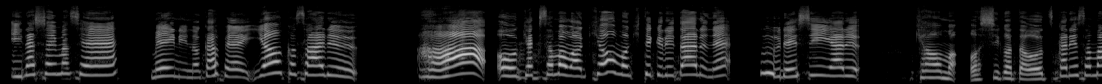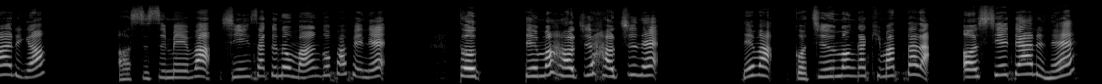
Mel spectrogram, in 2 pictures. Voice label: Moekei Chugokujin Waitress

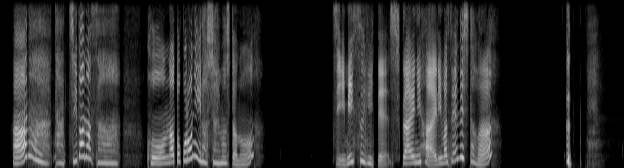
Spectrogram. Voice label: 意地悪なお嬢様

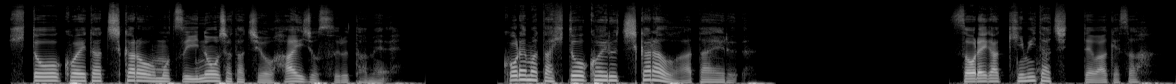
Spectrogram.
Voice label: Syonen

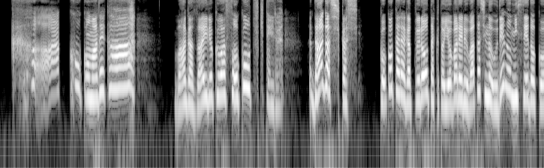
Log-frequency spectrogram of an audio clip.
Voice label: Otaku Joshi

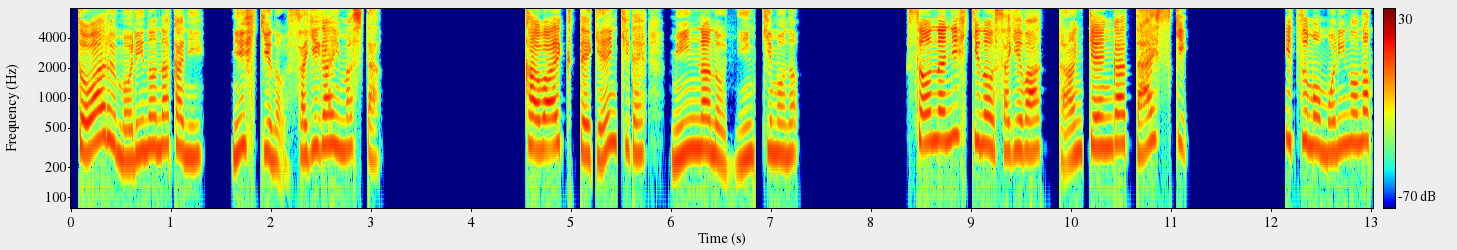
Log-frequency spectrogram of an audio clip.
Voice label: Narration Roudoku

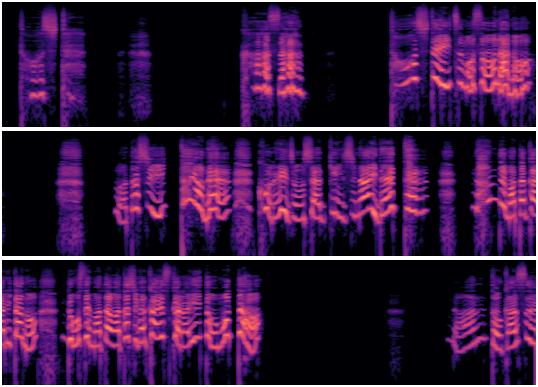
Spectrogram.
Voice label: 不幸な女性

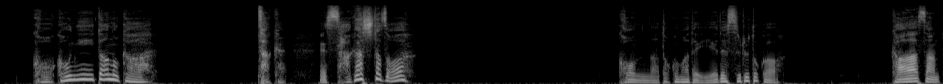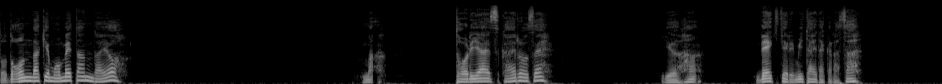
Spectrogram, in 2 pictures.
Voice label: 優しい兄

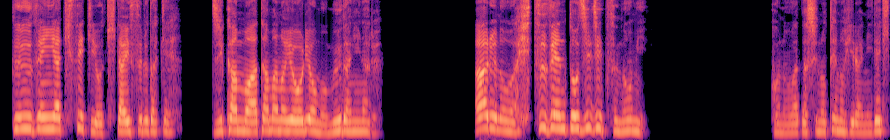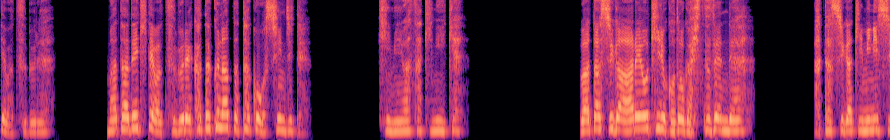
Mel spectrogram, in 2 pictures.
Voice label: Shin No Aru Onna Kenshi

